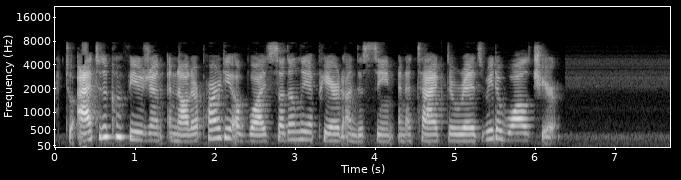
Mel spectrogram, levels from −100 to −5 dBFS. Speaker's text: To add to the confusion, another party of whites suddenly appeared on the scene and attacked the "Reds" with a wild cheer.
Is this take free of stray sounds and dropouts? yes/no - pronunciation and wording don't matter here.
yes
